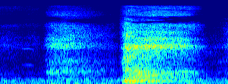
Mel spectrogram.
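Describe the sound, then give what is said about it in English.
A voice imitates heavy, panting breaths: a drawn-in gasp followed by a louder, forceful exhale, breathy with no words spoken. “Sorry, I get out of breath when I have to move so quickly.”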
